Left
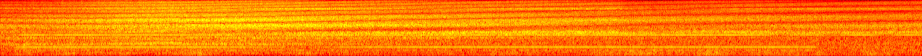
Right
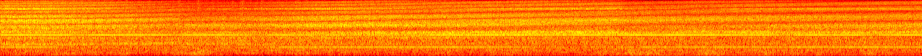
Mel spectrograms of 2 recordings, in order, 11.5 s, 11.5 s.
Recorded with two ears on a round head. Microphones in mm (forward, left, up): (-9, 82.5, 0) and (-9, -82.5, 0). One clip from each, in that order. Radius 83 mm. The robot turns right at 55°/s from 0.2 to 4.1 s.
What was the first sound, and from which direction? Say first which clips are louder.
A drone: right 7 dB; 65° right (ahead or behind).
